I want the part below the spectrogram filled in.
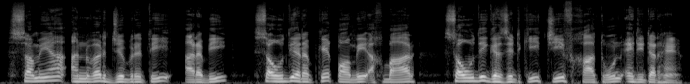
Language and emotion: Urdu, neutral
